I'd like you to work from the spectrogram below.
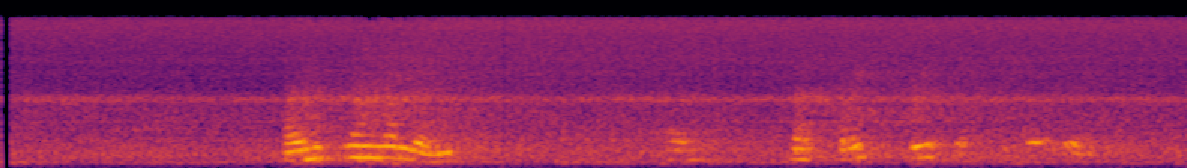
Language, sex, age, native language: Icelandic, female, 50-59, Icelandic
